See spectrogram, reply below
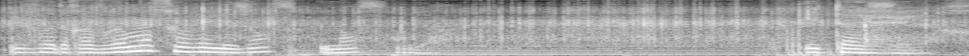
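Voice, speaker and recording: A young woman giving casual gameplay commentary, hesitant with fillers, often exclaiming and repeating words when excited. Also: medium pitch, unhurried, very noisy. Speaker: gaming youtuber.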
